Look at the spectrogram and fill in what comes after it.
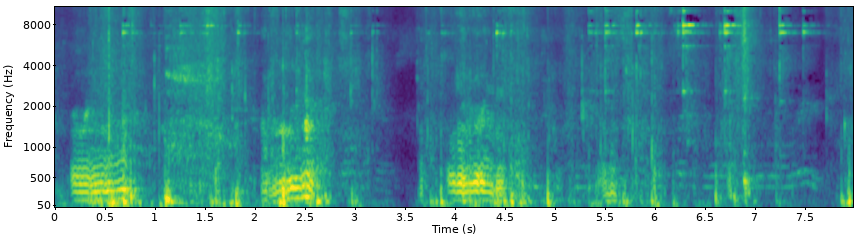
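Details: Two West Highland White Terrier puppies wrestling indoors over a toy, one trying to assert dominance; three bursts of harmonic, wavering growl-whines about a second each, separated by scuffling, with a person's voice commenting.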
